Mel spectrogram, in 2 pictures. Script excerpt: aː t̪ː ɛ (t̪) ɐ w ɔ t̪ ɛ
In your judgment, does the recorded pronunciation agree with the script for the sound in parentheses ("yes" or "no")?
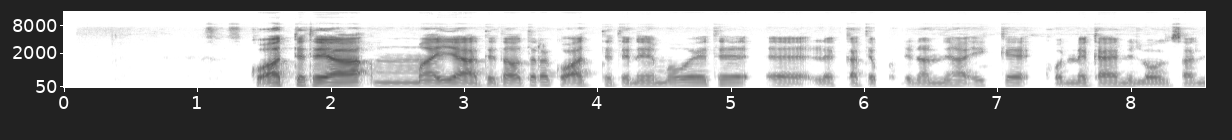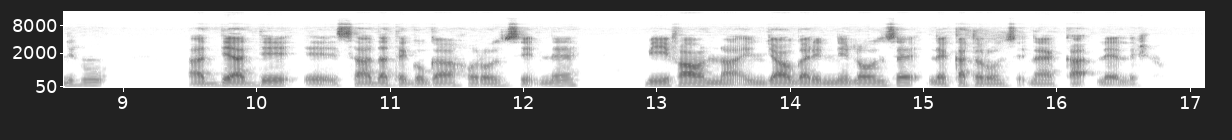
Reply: yes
